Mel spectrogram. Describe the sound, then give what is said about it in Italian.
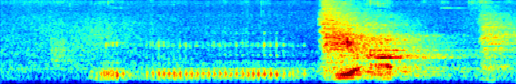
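A single sharp cough bursts out, loud and brief, following a stretch of low, muffled rumbling. “A me danno molto fastidio le persone che tossiscono, non quella che tossita adesso, è che proprio l'esempio che sto per fare.”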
